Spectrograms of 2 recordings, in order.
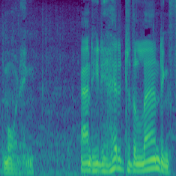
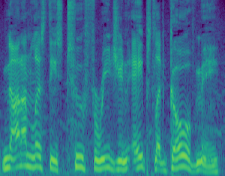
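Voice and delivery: defiant; 6 semitones higher than usual. Acted. Daughter defies troopers while struggling.

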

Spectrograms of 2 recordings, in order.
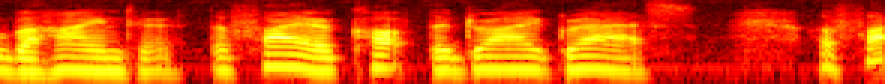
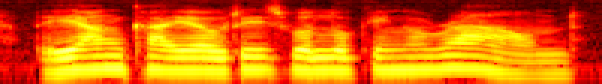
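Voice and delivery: ordinary delivery, nothing marked

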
